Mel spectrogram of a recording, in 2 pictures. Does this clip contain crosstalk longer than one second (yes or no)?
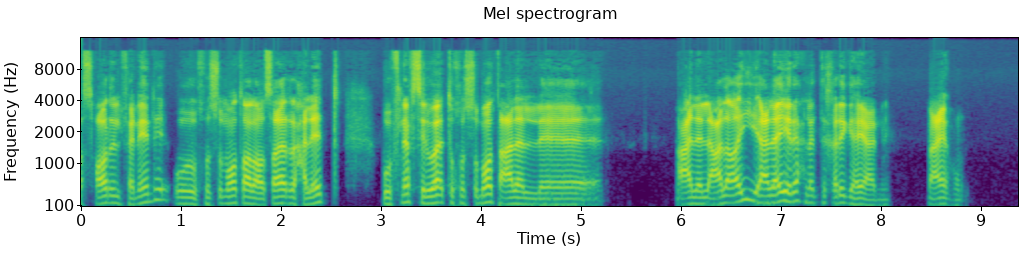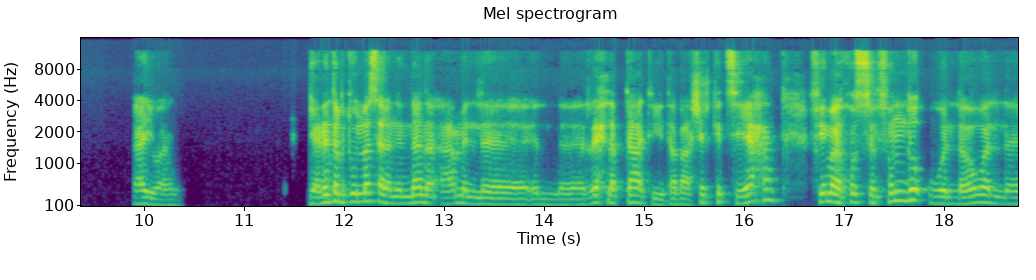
no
